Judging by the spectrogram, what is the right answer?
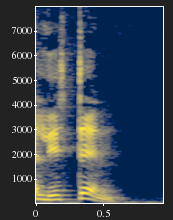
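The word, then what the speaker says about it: listen: लिखा क्या? लिसन। क्या पढ़ते हैं? लिसन। T silent.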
